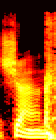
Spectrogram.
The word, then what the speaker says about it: Sian: Is that S-I-A-N? – Yeah. I was saying it wrong. – Shan. – I say it Shan.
